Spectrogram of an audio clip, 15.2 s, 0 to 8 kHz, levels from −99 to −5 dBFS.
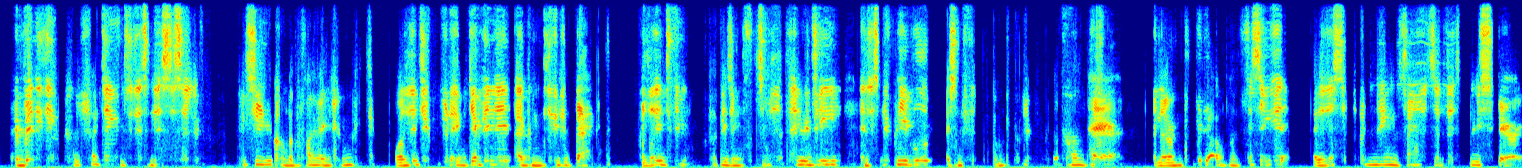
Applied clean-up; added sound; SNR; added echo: neural diffusion model UNIVERSE++.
